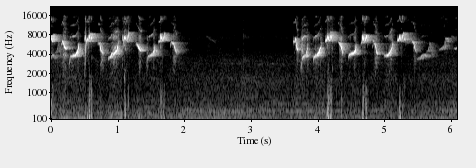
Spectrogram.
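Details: Great tit, the gelatik batu, singing clear and vigorously: two bouts of quick, high-pitched paired whistles, each note falling, separated by a silent gap of nearly two seconds.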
